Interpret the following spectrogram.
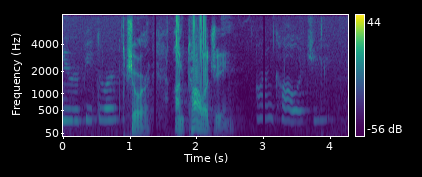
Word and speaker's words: oncology: sure it's a noun are there any alternative pronunciations there is let's see if I can get this out oncology oncology or oncology may I have the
